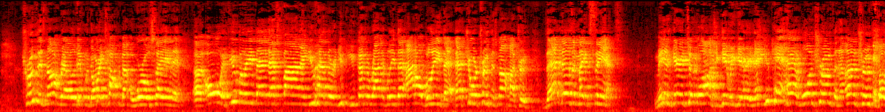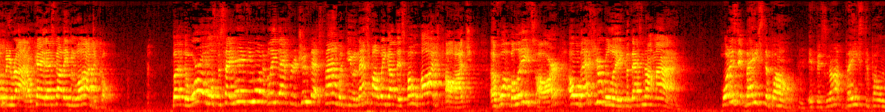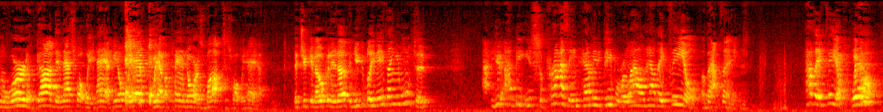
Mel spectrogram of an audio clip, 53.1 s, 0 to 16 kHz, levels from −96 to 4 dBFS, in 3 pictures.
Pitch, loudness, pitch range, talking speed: 260 Hz, -19 LUFS, 225-290 Hz, 205 wpm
